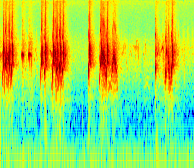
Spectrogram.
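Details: Batair, the rain quail, calling for night hunting: three quick harsh clusters of grating notes mixed with brief high chirps, spaced roughly a second apart in quiet surroundings.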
